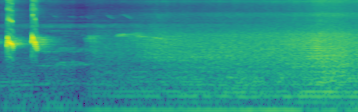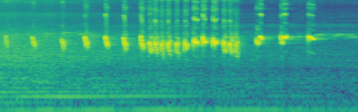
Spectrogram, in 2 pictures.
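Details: Yellow-vented bulbul gacor song, full isian: two opening chirps, a swelling rush like a passing vehicle, then an accelerating series of crisp repeated notes building into a dense chatter.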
